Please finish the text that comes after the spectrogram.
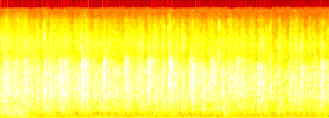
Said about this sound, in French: Je crois qu'on peut l'applaudir parce que c'est vraiment euh, formidable.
